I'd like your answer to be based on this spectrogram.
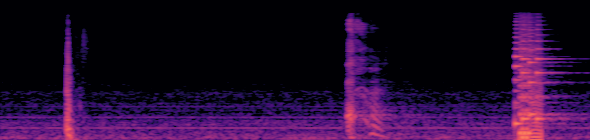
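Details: An animated cartoon panda character's sneeze: three short explosive bursts, the last loudest, forming a sneeze sequence.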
